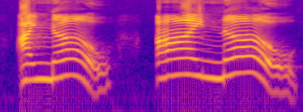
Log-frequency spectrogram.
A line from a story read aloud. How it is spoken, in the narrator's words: Kelsey tried to shout over her shoulder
